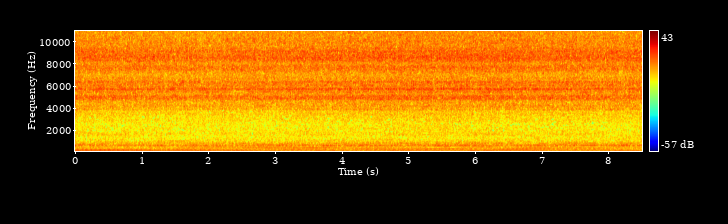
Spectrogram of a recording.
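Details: Twenty-four nebulizers running at once, recorded as a sleep sound: a loud, steady droning hum with a fast mechanical buzz.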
